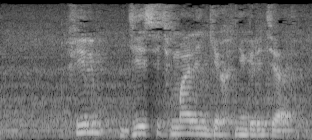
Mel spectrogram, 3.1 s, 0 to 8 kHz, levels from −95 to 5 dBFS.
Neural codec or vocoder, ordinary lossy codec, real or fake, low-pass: none; MP3, 32 kbps; real; 7.2 kHz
